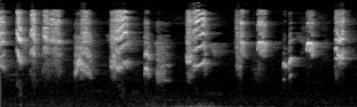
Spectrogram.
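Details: Loud, rapid harsh chirps and buzzy, scratchy notes from a kept orange-headed thrush singing vigorously, delivered in quick separate bursts about five per second, with a faint low hum behind.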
